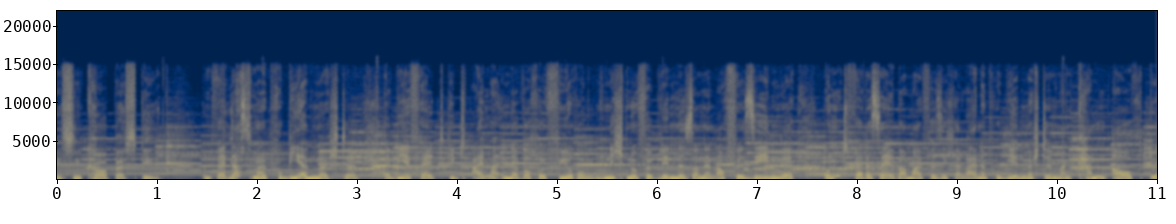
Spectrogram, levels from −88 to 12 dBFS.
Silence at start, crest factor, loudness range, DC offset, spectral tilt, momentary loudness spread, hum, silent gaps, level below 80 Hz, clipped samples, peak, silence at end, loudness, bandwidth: 0 s; 12 dB; 1 LU; under 0.1%; -4 dB/octave; 5 LU; none; none; -60 dBFS; under 0.1%; -8 dBFS; 0 s; -19 LUFS; 15.5 kHz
